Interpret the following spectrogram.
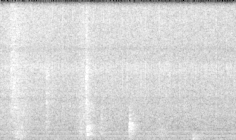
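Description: Near silence: faint room tone with four soft, irregularly spaced clicks.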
